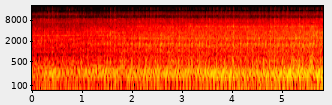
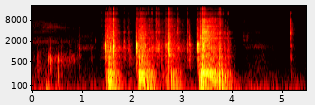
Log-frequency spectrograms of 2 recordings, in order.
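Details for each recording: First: Stihl MS250 two-stroke chainsaw test run just after a cold start on a cold morning, following carb tuning for a won't-restart-when-warm complaint: buzzes steadily and picks up smoothly without stumbling or misfiring; nothing looked out of the ordinary, running normally. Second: Stihl MS250 chainsaw on first start before repair, in for not restarting when warm, with fines under the hood and a dirty air filter; short full-throttle bursts scream clean and high with no four-stroke pop. Lean running at full throttle.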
